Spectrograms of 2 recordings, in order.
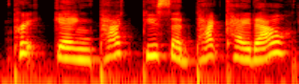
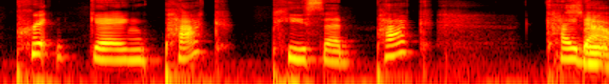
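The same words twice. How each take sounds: First: The names are said at a fast pace. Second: The names are said at a normal pace.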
